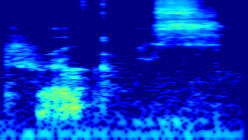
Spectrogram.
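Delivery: "Progress" whispered, first vowel "oh", as in proh-gress. Shown as a demonstration. Trying the Canadian vowel on "Progress", under the breath. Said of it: "I say progress".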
